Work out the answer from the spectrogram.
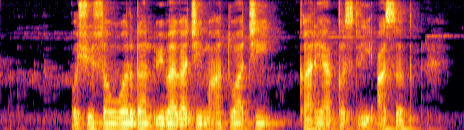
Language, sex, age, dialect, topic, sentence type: Marathi, male, 18-24, Southern Konkan, agriculture, question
